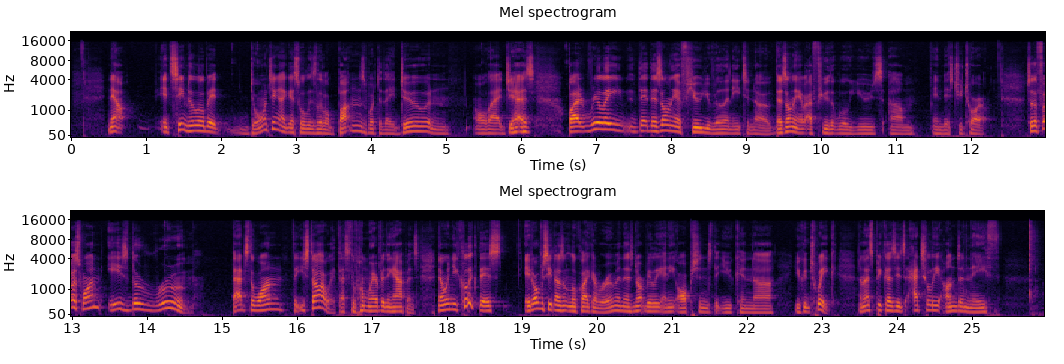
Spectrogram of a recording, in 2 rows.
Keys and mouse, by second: 14.1 click, 19.1-20.8 middle drag, 20.8-24.4 drag, 25.7 n.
